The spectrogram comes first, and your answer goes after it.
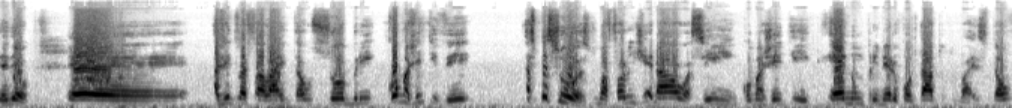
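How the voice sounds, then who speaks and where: A man with a high pitch speaks at a moderate pace, with ordinary pitch variation. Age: 60s. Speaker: travel vlogger, married couple. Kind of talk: casual chat.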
